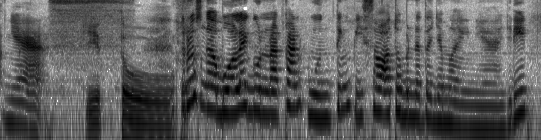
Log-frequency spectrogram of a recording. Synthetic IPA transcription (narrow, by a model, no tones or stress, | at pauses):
jɛs | ɡḭt̪ut̪əɾʊsŋɡaʔbolɛhɡunakanɡunt̪ɪŋpisawat̪awbəndat̪̬ad͡ʒamlainɲad͡ʒadi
